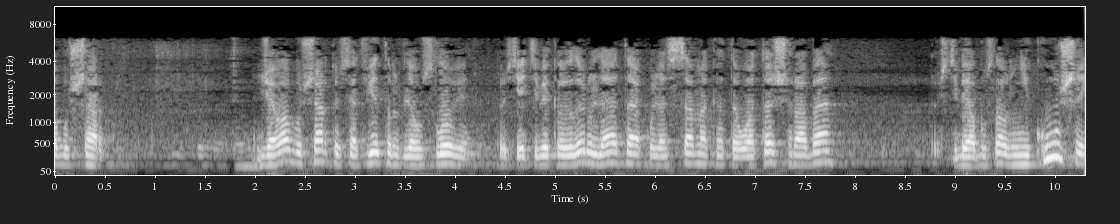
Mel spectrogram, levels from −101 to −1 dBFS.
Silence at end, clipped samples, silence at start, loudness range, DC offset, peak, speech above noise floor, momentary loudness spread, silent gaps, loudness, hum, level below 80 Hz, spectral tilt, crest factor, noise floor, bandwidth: 0 s; under 0.1%; 0 s; 3 LU; under 0.1%; 0 dBFS; 29 dB; 10 LU; none; -14 LUFS; none; -62 dBFS; -5 dB/octave; 14 dB; -42 dBFS; 6.6 kHz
